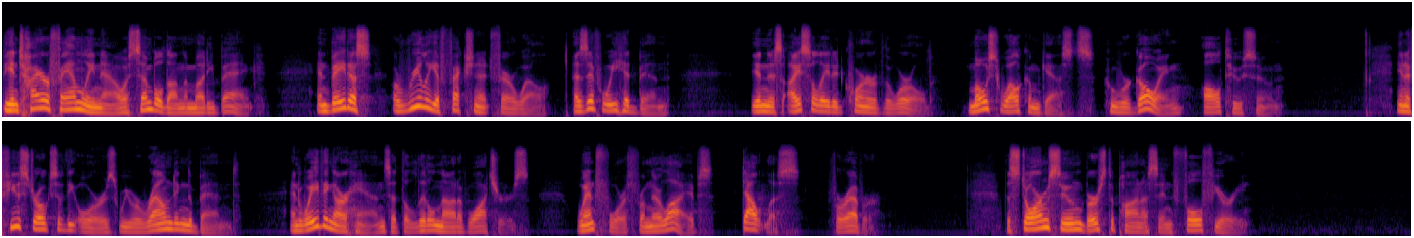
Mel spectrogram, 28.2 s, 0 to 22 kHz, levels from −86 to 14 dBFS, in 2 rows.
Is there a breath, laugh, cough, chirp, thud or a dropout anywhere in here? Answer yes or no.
no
